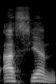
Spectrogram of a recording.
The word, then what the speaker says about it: ASEAN: This is not pronounced Asian. This is pronounced ASEAN.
